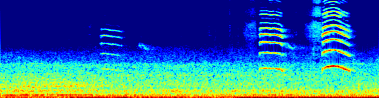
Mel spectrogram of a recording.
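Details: Domestic cat playing with a leaf, giving three clear meows: a short one, then two longer, louder harmonic-rich calls that rise and fall, over steady low background hum.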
